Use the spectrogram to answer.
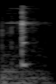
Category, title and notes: Sound effects > Objects / House appliances
FOLYProp-Samsung Galaxy Smartphone, CU Baby Seat Belt in Cart, Snap Shut Nicholas Judy TDC
A baby seat belt snapping shut in cart. Recorded at Goodwill.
